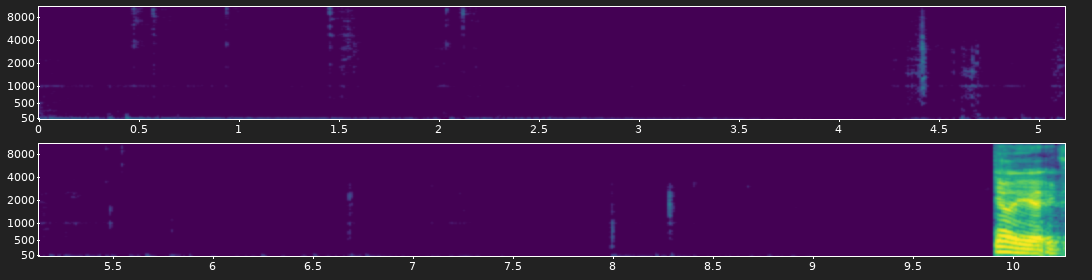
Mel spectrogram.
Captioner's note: silence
